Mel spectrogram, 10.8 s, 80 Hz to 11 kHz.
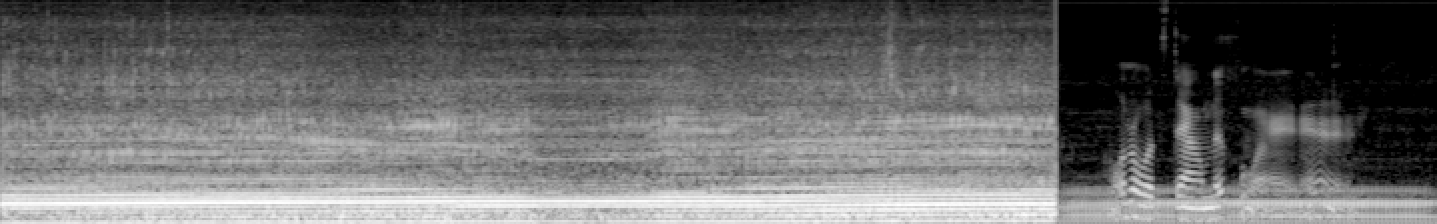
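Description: Suzuki DR-Z400SM single-cylinder four-stroke engine running steadily at cruising speed, heard from a helmet-mounted camera with wind. About eight seconds in, the sound cuts off abruptly to a quieter stretch of riding with a brief voice.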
